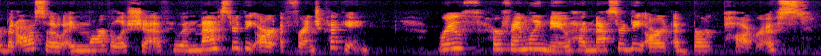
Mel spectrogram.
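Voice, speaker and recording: Higher-voiced woman reading aloud, noisy recording. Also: a bit bright. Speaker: teacher reading a children's book aloud. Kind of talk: read-aloud of a picture-book biography for children. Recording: noticeable background noise.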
